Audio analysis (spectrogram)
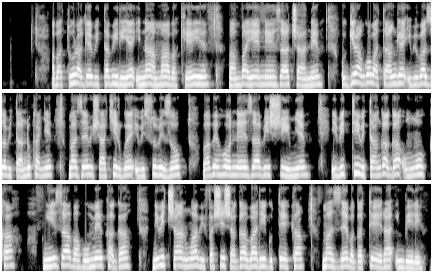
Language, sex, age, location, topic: Kinyarwanda, female, 18-24, Musanze, government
